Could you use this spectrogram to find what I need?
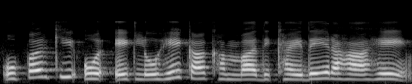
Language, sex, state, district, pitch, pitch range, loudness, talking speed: Hindi, female, Madhya Pradesh, Dhar, 250 Hz, 235-265 Hz, -14 LUFS, 160 wpm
